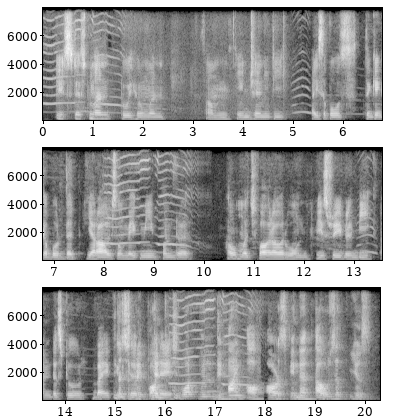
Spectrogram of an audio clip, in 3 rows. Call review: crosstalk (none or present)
present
